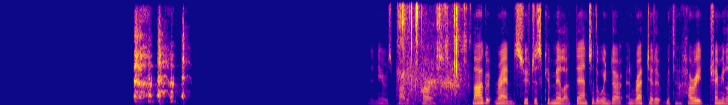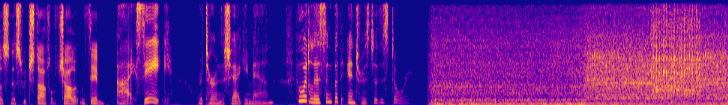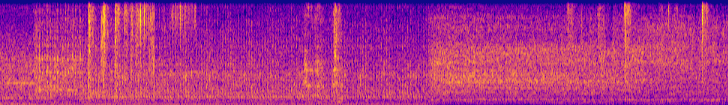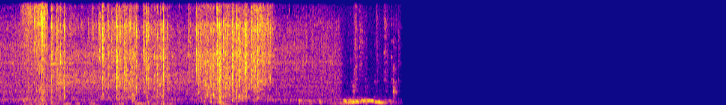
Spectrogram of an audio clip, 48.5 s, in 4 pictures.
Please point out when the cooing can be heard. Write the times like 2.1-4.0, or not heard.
36.7-43.0.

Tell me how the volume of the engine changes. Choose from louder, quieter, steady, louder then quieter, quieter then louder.
quieter.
